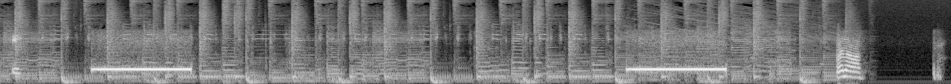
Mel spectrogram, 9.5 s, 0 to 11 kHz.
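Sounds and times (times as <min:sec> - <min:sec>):
loud busy music: 0:00.0 - 0:08.4
speech: 0:00.1 - 0:02.1, 0:08.4 - 0:08.8
telephone ringback tone: 0:00.9 - 0:01.9, 0:06.3 - 0:07.3.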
